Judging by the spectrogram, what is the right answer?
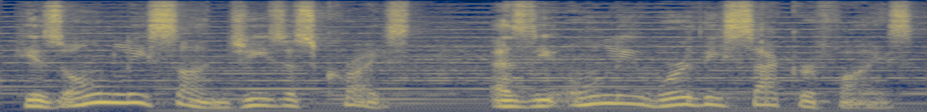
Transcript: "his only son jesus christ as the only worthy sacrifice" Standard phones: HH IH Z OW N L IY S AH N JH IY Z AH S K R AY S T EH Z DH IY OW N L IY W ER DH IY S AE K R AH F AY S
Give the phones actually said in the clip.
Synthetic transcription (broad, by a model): HH IH Z OW N L IY S AH N JH IY Z AH S K R AY S T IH Z DH IY OW N L IY W ER DH IY S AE K R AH F AY S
